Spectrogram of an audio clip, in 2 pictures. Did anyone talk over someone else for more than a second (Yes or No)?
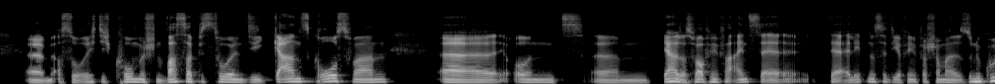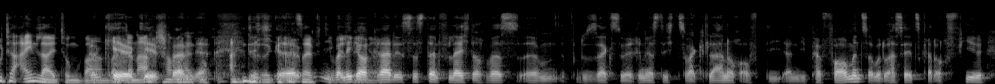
Yes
